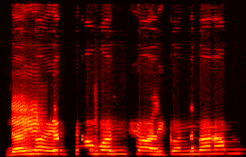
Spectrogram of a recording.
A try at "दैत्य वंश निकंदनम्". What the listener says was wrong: नम बोलना है, न पे अनुस्वार है इसलिए। दैत्य वंश निकंदनम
